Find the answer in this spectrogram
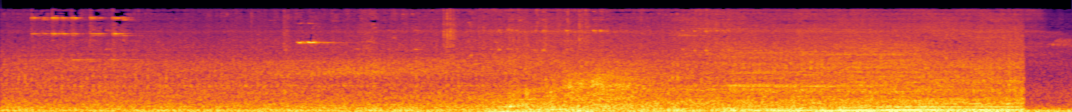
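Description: Low rumble of a motor vehicle engine, growing louder about halfway through and settling into a steady hum.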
